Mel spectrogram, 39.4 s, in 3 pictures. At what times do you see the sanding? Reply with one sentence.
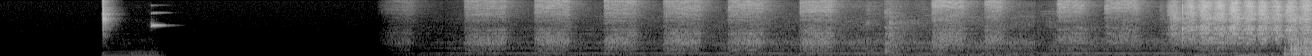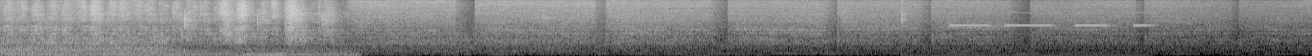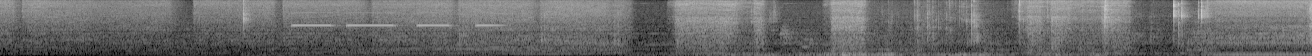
You can hear the sanding from 11.7 to 16.6 s.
